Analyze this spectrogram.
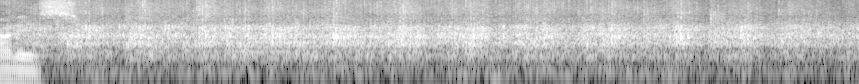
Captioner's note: applause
